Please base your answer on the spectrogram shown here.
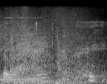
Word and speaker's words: Garen: But Bradley, it's pronounced Garen.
